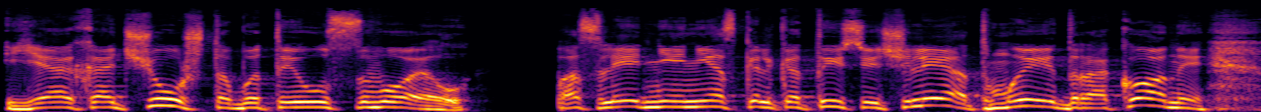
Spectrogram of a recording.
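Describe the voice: Over a quiet background, the speaker does plain reading aloud with ordinary pitch variation.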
